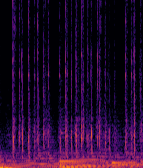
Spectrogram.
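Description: A rapid keyboard-typing sound effect, about ten clicks a second, over background music with sustained notes.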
